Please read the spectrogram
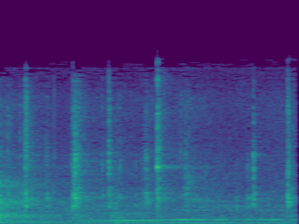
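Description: A run of light, irregular clicks and taps, several a second, from things being handled on a lab bench, over a faint steady hum.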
